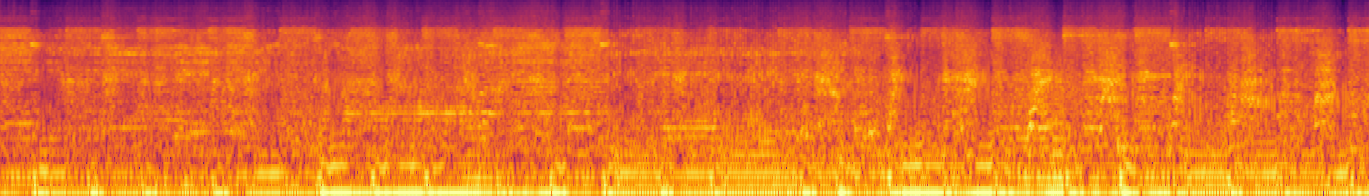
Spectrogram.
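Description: Loud electronic music with heavy sub-bass played on a car audio system, heard inside the car's cabin. The bass is strong enough to shake the rear-view mirror.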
